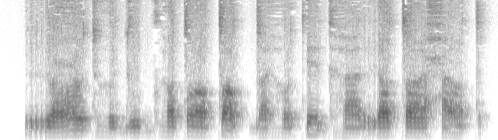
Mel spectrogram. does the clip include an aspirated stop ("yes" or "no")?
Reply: no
